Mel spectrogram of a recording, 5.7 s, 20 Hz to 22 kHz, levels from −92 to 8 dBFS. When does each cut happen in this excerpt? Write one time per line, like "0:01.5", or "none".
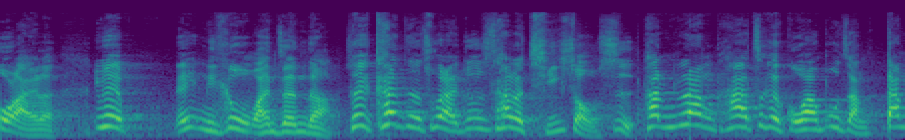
0:03.9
